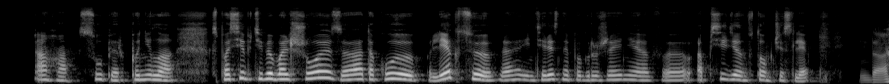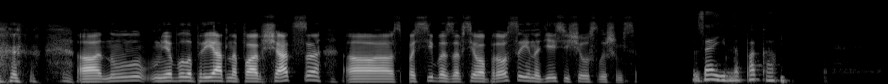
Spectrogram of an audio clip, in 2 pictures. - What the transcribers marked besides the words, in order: chuckle; tapping
- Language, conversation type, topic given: Russian, podcast, Как вы формируете личную библиотеку полезных материалов?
